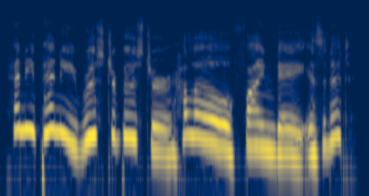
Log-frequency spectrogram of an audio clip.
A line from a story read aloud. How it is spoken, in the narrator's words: Ducky Chucky giggled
